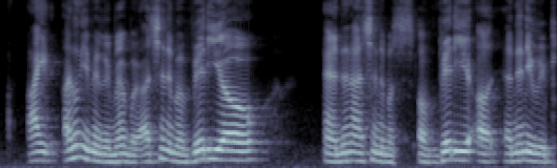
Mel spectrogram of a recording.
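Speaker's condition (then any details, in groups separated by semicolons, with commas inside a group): Cleft lip and palate; cause unknown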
